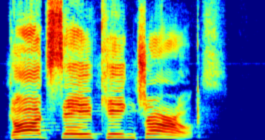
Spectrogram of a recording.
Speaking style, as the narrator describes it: all the people gathered responded loudly

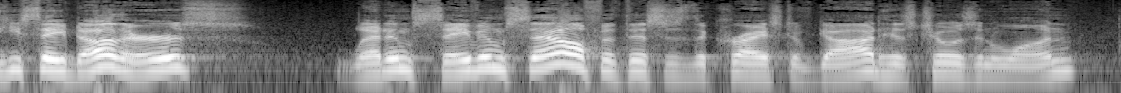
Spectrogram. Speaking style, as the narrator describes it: rulers sneering at Jesus, saying

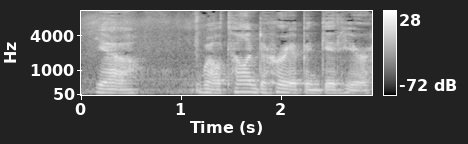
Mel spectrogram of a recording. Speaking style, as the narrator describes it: Helen growled

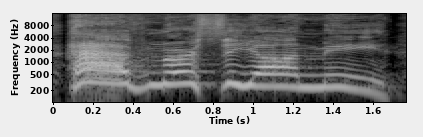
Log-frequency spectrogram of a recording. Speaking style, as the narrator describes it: a single, blind, broke, joke, beggar in your town who cries out to God

